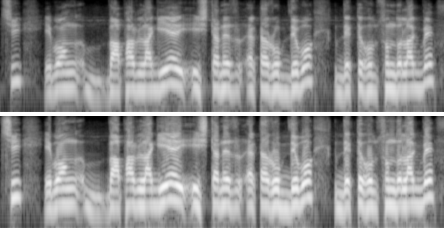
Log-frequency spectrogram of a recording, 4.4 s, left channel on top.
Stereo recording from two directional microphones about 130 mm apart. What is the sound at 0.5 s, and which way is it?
A man's voice, 25° right (ahead or behind).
